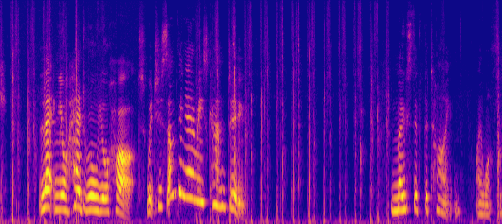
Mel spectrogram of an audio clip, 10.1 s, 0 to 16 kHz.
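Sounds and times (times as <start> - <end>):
cards being shuffled: 0.0 - 2.0, 3.9 - 7.8, 9.3 - 10.0.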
